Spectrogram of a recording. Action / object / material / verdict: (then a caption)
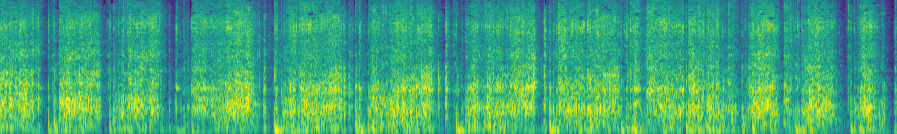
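scrape / sandpaper sheet / sandpaper / none. Long red nails scratch the gritty side of a sandpaper sheet, which is partly curved and then laid flat. The result is a steady, loud, bright rasping scrape broken by brief dips as the strokes change direction.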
